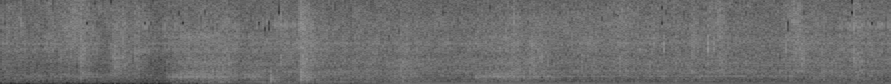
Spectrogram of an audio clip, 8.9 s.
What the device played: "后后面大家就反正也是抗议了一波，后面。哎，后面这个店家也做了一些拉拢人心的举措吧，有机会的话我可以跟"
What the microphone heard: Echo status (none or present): none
